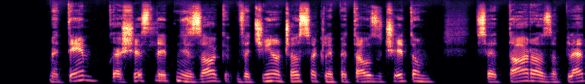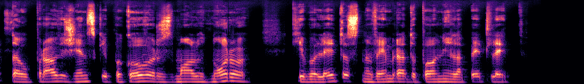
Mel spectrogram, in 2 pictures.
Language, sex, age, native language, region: Slovenian, male, 18-29, Slovenian, Drava region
